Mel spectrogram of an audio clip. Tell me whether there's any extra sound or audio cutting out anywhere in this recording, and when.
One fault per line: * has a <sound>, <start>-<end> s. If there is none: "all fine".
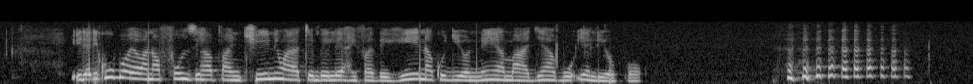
* has a laugh, 7.7-9.1 s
